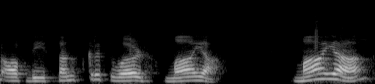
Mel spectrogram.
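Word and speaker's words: माया: Maya has two syllables.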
